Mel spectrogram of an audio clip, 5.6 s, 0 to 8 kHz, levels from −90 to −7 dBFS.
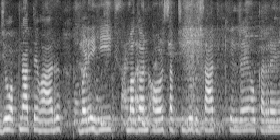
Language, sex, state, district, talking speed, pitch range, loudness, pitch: Hindi, female, Uttar Pradesh, Hamirpur, 190 wpm, 215-230 Hz, -20 LUFS, 220 Hz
